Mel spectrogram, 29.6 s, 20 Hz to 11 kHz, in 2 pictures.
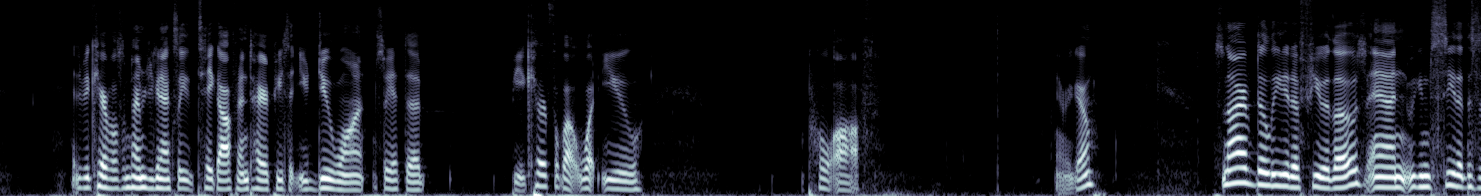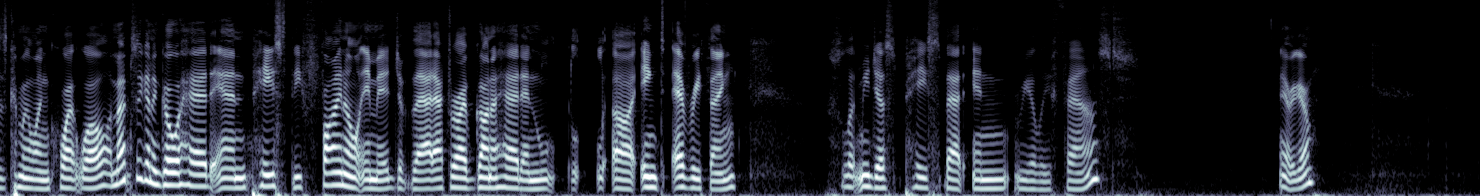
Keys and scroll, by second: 10.8 space, 14.7 space, 19.8 space, 29.1 space.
